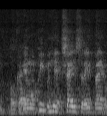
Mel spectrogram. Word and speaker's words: ChaYsuh: So I changed it to CHAYSUH, which actually it's spelled how it's pronounced, ChaYsuh. Yeah, You know what I'm saying? Because I remember I used to talk to him. I used to call you Casher.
